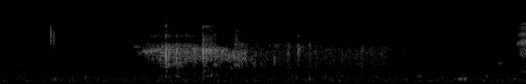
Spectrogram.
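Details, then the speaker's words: StattQualm SQuape X[dream] atomizer during draw: with the airflow ring closed down, a breathy whistle near two kilohertz holds about two seconds; closed airflow whistling. "contre dès qu'on referme il fait un bruit il Siffre il fait il fait du bruit quoi"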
